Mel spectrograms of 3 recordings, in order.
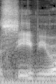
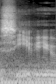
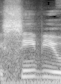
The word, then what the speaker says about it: Seaview: release the sea moth I'm pretty sure I was saying it wrong before and just kept saying C VI for everything uh side note I do think it's funny C view is actually from The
